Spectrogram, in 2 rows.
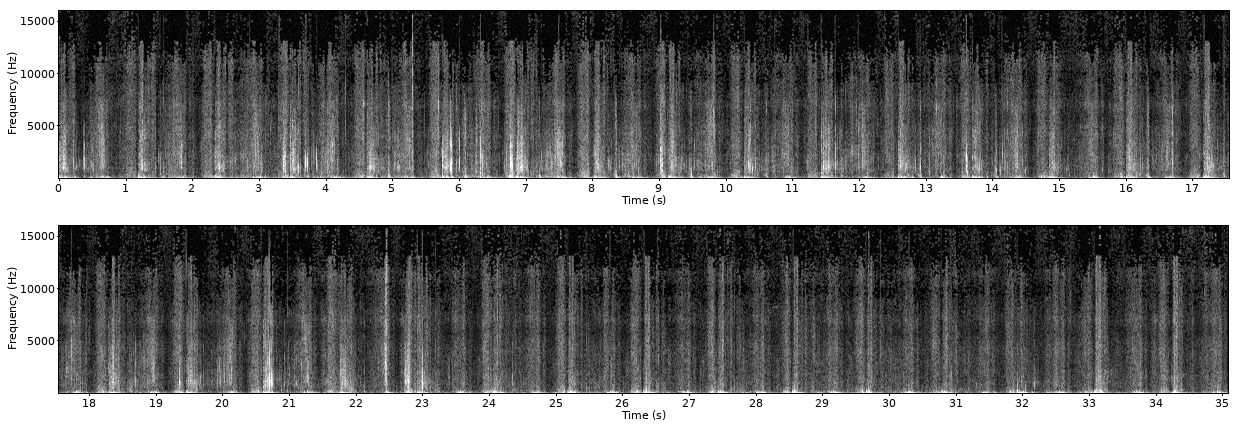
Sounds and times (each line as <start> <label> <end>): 0.0 walking the bags 35.0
